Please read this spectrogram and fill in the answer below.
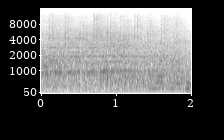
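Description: Steady crowd noise in a large hall: a mix of voices and some clapping, with a faint steady tone in the middle.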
